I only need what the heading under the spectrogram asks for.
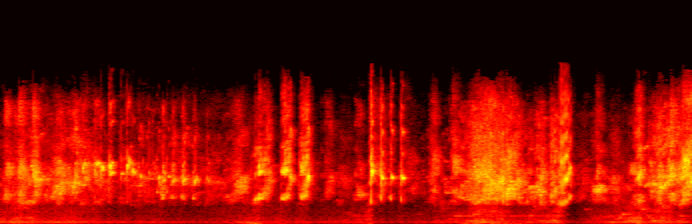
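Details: Aviary flock of wild-type green and Euwing Fischer's lovebirds chirping: dense, shrill, high twittering in overlapping bursts, with a loud chattering swell near the middle, over a steady low electrical hum.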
